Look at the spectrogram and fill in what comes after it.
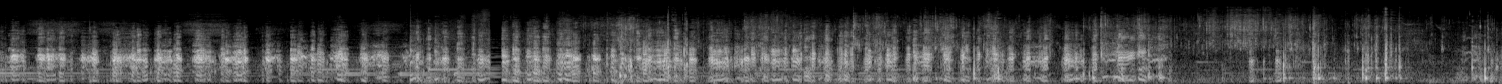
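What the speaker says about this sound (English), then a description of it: "So the ducks live in two separate houses, and each morning I let them out." A flock of ducks let out of their houses in the morning, loud close quacking that keeps going and overlaps throughout, with a few honking calls mixed in.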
